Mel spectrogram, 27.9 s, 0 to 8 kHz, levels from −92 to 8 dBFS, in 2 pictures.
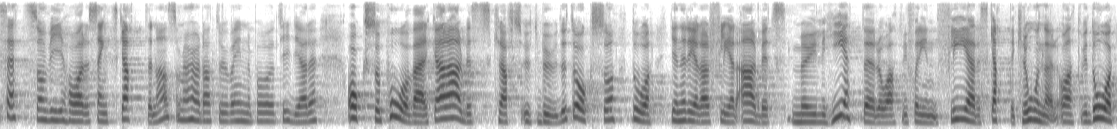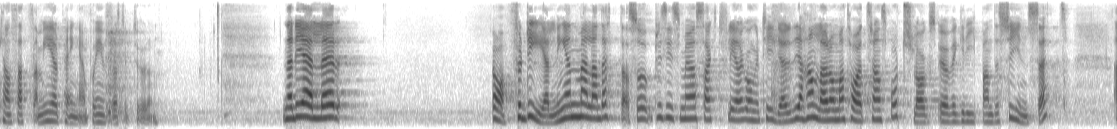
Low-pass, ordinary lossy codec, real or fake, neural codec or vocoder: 7.2 kHz; none; real; none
